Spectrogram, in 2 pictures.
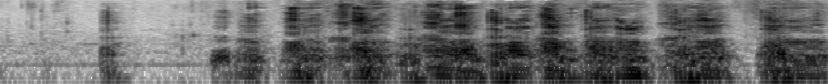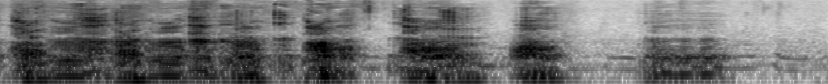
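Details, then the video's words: Pigs in a pigsty giving a dense run of low, rough grunts, roughly two or more each second, overlapping and uneven in spacing, with a few brief sharper squeals among them. "Pig Sound Effect | (Pig Sty)"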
